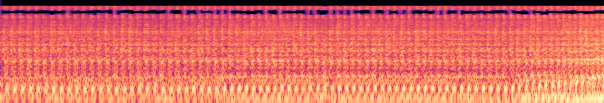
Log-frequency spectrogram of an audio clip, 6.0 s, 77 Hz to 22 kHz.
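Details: 2021 Honda TMX 125, rarely used and hard to start, battery suspected weak, choke raised slightly: small single putters at a steady, slightly uneven idle and picks up a little at the end; the engine sounds fine, normal idle on choke.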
